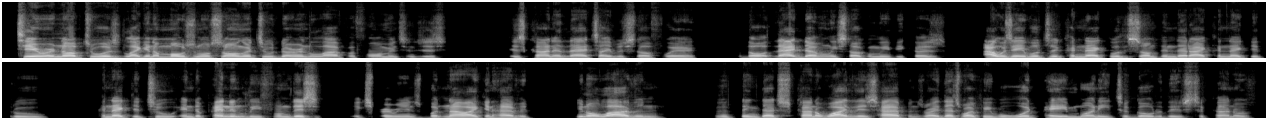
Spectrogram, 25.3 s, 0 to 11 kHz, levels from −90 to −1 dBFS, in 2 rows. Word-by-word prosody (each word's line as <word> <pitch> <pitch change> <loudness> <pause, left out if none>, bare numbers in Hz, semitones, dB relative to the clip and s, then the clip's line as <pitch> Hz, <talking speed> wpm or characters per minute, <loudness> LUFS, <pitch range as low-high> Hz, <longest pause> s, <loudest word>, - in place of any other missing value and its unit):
tearing 165 -2 +6
up 170 0 +6
towards, 135 -4 +1
like, 130 -1 +2
an 130 -1 +1
emotional 140 +1 +1
song 150 +2 +2
or 150 - +2
2 145 -1 -5
during 135 +1 -1
the 120 - -6
live 125 +1 -1
performance 120 0 -9
and 110 - -17
just 115 -3 -12 0.7
just 120 -1 -8
kinda 130 -3 -1
that 125 +4 -1
type 105 -2 -3
of 100 - -10
stuff 100 -4 -5
where 100 -4 -5 0.5
though 130 - 0
that 150 -5 +5
definitely 105 -5 0
stuck 105 +1 -2
with 100 - -12
me 100 -1 -7
because 95 -1 -9 0.4
I - - +7
was 145 0 +3
able 150 0 +1
to 130 +3 -3
connect 135 +1 0
with 120 -4 -4
something 120 -1 0
that 110 0 +1
I 110 0 +4
connected 105 -1 -6
through 105 -5 -6 0.5
connected 130 -2 +1
to 125 -3 -5
independently 125 +1 +1
from 110 0 -7
this 135 +2 +2 0.3
experience, 105 -2 -6
but 95 +2 -5
now 115 +2 +4
I 115 -1 +5
can 105 - -5
have 105 -3 0
it, 95 -2 -9 0.5
you 165 - -1
know, 160 -2 +5
live 165 -5 +6
and 100 -4 -7 0.6
I 120 -2 -8
think 130 -5 -1
that's 115 -1 +1
kinda 120 -2 +1
why 110 0 +5
this 105 0 -3
happens, 110 -6 +2
right? 100 +1 0
That's 115 0 0
why 115 -2 +3
people 110 -2 -5
would 115 -4 -2
pay 115 -1 +2
money 110 -1 -3
to 105 - -8
go 105 +1 -3
to 100 - -11
this, 95 -2 -6
to 100 - -15
kind 105 -1 -4
of 100 -3 -9
115 Hz, 185 wpm, -23 LUFS, 105-130 Hz, 0.7 s, I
